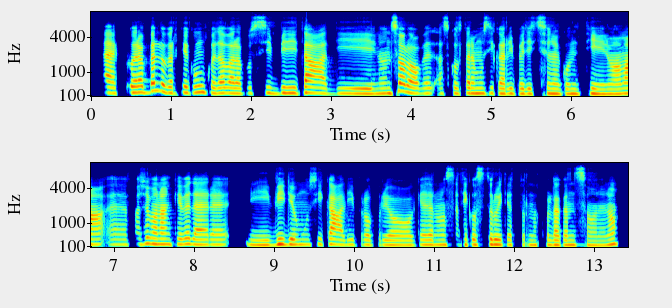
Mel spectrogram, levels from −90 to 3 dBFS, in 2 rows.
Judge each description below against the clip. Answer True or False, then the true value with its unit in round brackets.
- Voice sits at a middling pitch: False (195 Hz)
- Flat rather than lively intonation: True (2.0 semitones)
